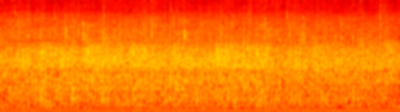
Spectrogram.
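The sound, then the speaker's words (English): Steady applause from a crowd for the treasurer and the finance committee, dense and continuous clapping at an even loudness for about four seconds, with no voices over it. “So actually, you want to give him a round of applause, him and the finance committee.”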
